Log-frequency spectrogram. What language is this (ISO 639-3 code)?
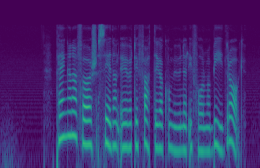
swe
